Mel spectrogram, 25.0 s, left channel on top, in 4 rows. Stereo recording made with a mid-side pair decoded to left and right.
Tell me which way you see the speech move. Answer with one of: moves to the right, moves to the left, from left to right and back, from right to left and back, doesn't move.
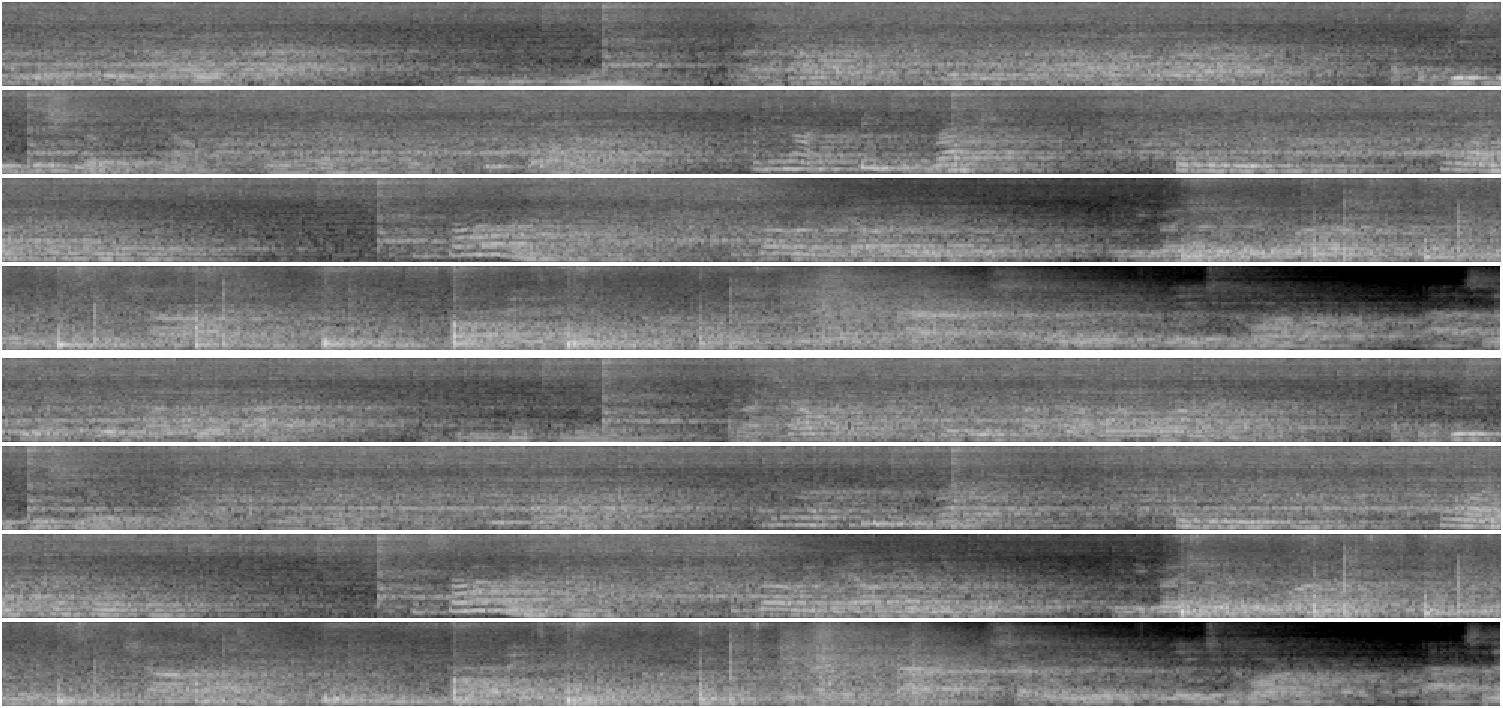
from right to left and back.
